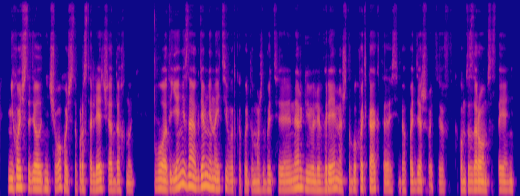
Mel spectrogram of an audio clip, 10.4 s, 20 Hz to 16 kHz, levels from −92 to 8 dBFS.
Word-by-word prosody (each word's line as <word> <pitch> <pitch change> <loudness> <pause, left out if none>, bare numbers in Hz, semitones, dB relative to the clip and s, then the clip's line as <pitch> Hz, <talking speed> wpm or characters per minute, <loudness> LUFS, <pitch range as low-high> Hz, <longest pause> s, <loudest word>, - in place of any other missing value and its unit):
не 130 - +2
хочется 140 -2 +3
делать 120 -1 +4
ничего, 120 +3 -2
хочется 110 -3 -5
просто 115 -1 -3
лечь 115 +2 +2
и - - +2
отдохнуть. 105 -1 -4 0.4
Вот 120 -2 +3
и - - 0
я 130 +5 +3
не 185 +2 +4
знаю, 155 -5 +4
где 150 +4 +3
мне 150 -4 +4
найти 125 +1 0
вот 110 -1 -5
какую-то, 105 -2 -8
может 105 0 -5
быть, 110 0 -5
энергию 115 +2 +1
или 105 0 +1
время, 115 +2 +2
чтобы 115 0 -6
хоть 125 +1 -2
как-то 115 -4 0
себя 105 +1 -10
поддерживать 110 0 -3
в 100 -1 -6 0.2
каком-то 110 0 -4
здоровом 110 -1 +4
состоянии. 105 +1 -4
115 Hz, 190 wpm, -24 LUFS, 110-120 Hz, 0.4 s, делать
